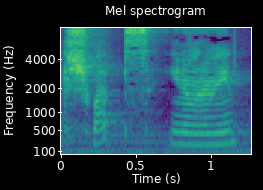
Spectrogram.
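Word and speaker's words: Schuepp: So everyone says Mrs. or they'll be like Mrs. So yeah, it's Schwepp. Like there's actually a soda like Schweppes, you know what I mean?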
